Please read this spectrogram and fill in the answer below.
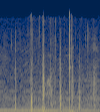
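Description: Several short, sharp knocks and clicks from a cricket pitch as a ball is bowled and played with the bat, the strongest about one and a half seconds in, over a steady low hum.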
